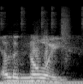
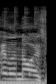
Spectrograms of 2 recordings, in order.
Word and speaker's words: Illinois: You kept saying Illinois. I love you, bro, but the S is silent, my man. – Spell Illinois for me, brother.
